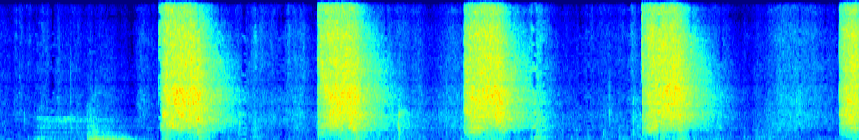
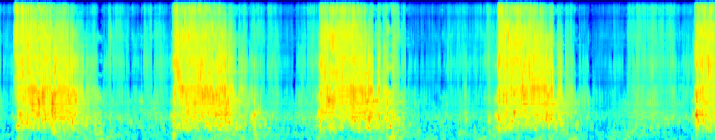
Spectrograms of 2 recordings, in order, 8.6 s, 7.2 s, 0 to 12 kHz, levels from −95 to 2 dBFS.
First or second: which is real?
first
